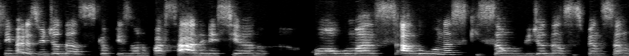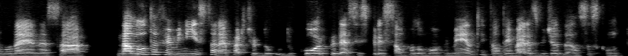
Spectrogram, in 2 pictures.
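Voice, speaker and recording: Bright, higher-pitched woman. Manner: enthusiastic, frequent "né" tags. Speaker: interview guest, performing artist and researcher. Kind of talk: casual explanatory interview talk.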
